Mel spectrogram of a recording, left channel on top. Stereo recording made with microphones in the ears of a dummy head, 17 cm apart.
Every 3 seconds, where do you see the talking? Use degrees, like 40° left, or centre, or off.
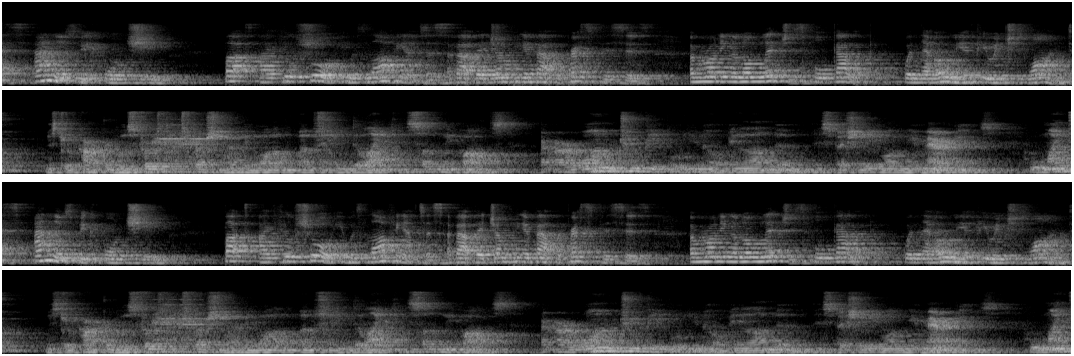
60° right, 40° right, 10° left, 40° left, 50° left, 60° left, 60° left.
